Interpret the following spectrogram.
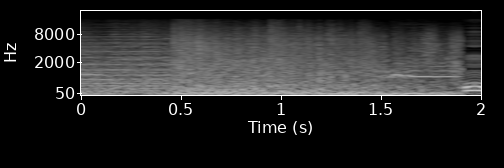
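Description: Action-film soundtrack: a loud, dense low rumble with a boom about half a second in, under music.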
